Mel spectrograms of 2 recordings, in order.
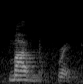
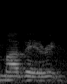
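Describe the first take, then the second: First: The middle vowel is dropped, giving two syllables. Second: The word is said with three full syllables. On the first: The speaker calls it right. "it's cutting it" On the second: The speaker calls it wrong. "You don't say maverick"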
